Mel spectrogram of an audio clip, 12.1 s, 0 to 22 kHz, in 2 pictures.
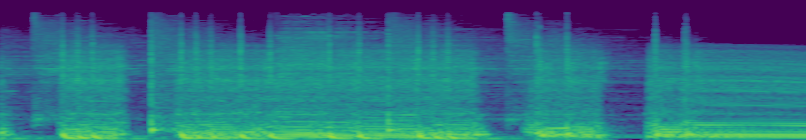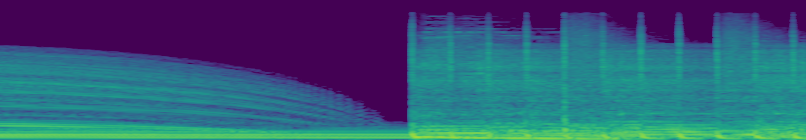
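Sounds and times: distorted electric guitar chord: 0.5s - 12.0s
low bass note: 5.4s - 10.7s.

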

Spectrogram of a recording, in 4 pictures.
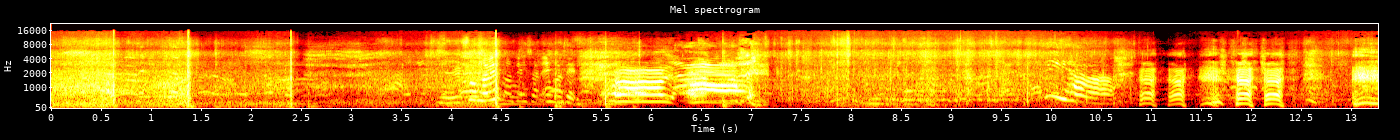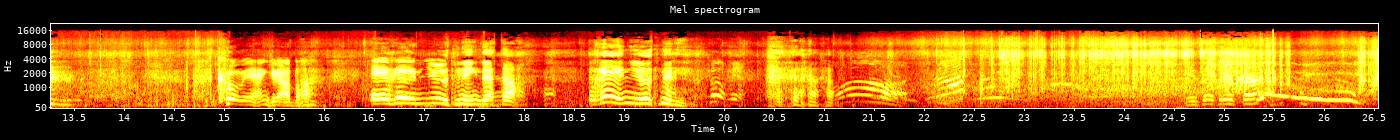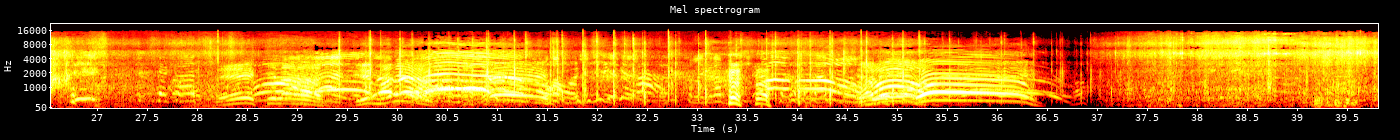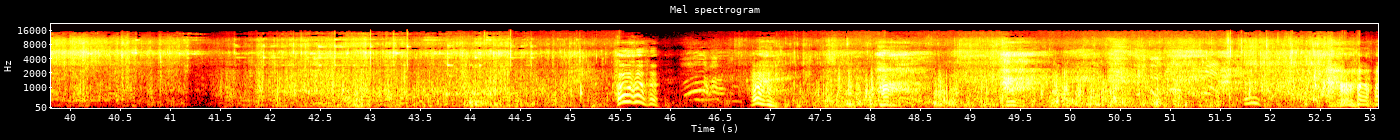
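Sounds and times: outdoor rustling: 0.0s - 34.8s, 36.8s - 53.0s
people calling out and shouting: 0.4s - 7.2s
people shouting: 5.4s - 7.2s.

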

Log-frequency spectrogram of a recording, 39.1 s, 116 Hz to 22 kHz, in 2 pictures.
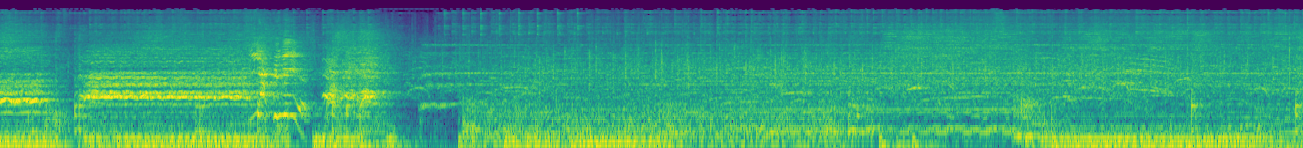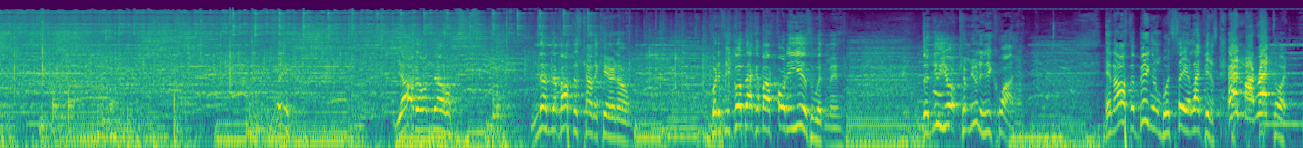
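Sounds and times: congregation voices: 0.0s - 9.0s
church instrumental music: 0.0s - 39.0s.

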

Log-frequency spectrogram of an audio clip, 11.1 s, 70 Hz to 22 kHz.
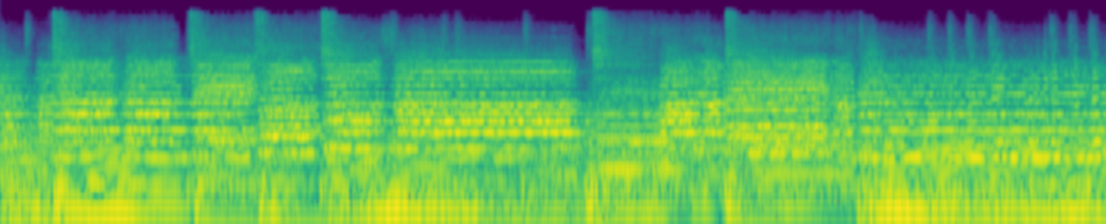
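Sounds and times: percussion strikes: 0.0s - 11.0s
wind band playing a march: 6.5s - 11.0s.

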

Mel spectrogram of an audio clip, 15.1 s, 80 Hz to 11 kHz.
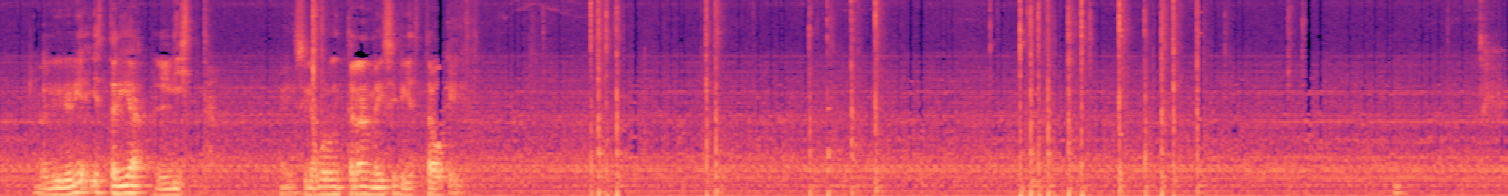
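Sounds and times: computer keyboard typing: 5.9s - 6.4s, 7.0s - 7.3s, 8.0s - 8.9s, 9.9s - 13.1s.

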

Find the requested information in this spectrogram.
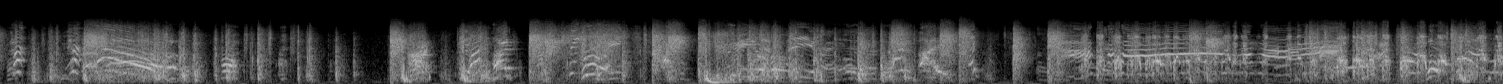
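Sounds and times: fighters yelling and grunting: 0.1s - 1.9s
punch and kick impacts: 3.9s - 10.7s.

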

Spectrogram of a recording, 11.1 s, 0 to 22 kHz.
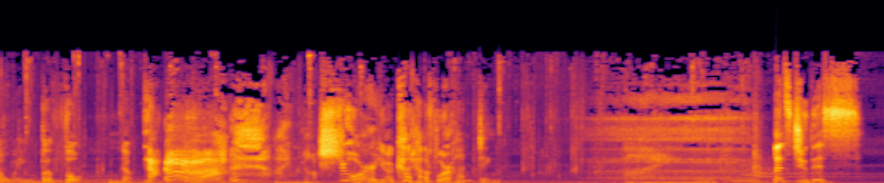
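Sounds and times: deep low horror drone: 6.2s - 11.0s.

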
